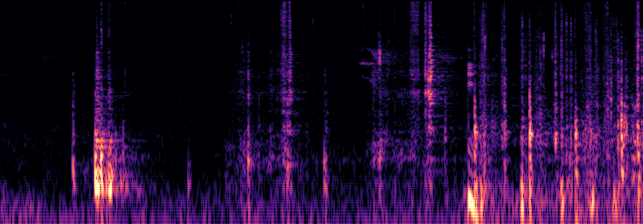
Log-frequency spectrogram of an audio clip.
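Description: Kiwi fruit being crushed with a metal hand masher in an aluminium pot: a single knock about a second in, then a run of irregular clicks and wet squishes as the masher presses the fruit against the pot.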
